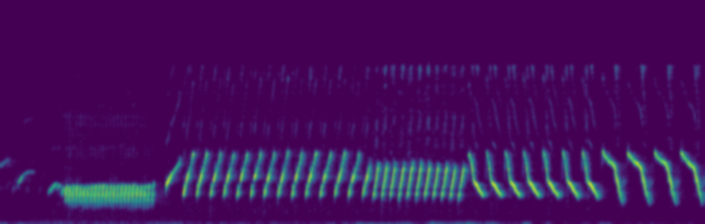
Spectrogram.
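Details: Canary master song for training other birds: a dense buzzy burst, then a long fast trill of repeated notes, finishing with falling whistled sweeps; faint low rumble beneath.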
